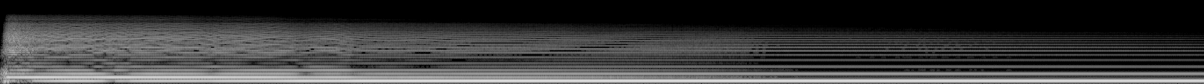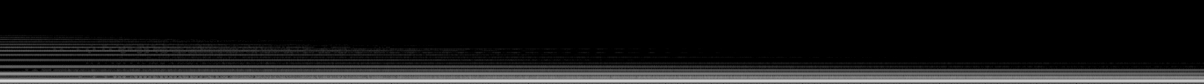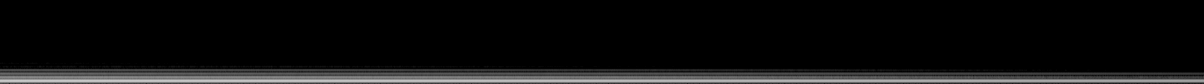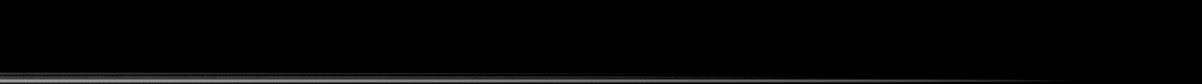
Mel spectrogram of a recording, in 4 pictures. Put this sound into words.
E (6th) string, on the 12th fret.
